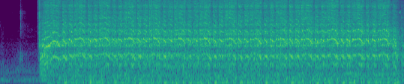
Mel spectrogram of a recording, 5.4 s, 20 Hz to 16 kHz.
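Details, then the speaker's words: Honda CB750 cafe racer after a full engine rebuild, starter wired through a Motogadget M-Unit, carburetors leaking: five seconds of steady starter whirring with no firing. Cranks but won't start; no spark suspected. "Yeah, well, there's our leaky carbs again, so Chris definitely needs to sort that out. And didn't sound like a spark either, did it?"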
